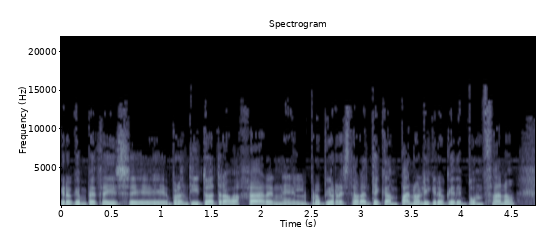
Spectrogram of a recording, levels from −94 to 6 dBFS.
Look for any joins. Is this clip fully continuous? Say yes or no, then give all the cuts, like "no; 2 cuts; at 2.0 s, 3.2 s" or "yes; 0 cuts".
no; 1 cut; at 1.1 s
